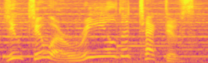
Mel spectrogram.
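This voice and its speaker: An earnest cartoon police detective, speaks in a highish voice that swings widely. His delivery is hearty and exaggerated over prominent music. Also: huge pitch swings, unhurried, exaggerated voice. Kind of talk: animated children's cartoon acting.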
